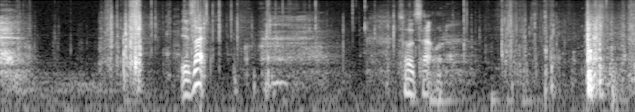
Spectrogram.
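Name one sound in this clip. Cardboard packaging rustles and crinkles in a man's hands.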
